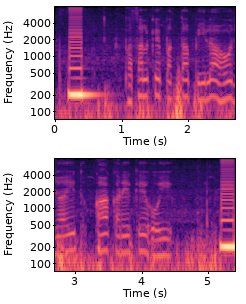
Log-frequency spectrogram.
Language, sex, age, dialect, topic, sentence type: Bhojpuri, male, 31-35, Northern, agriculture, question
